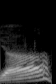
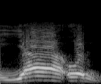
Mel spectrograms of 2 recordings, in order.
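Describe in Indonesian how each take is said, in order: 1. Kata ini berakhir dengan vokal terbuka. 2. Kata ini berakhir dengan bunyi 'un' tambahan. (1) "sebutan dia dalam Al-Quran adalah ya sahaja tanpa hamzah" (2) "Bunyi apa nama dia adalah yaun"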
